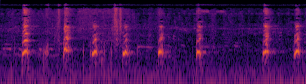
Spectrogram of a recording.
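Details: Twenty-seven-day-old puppies nursing from their mother give sharp, brief squeaky yelps at a steady pace, roughly one every two-thirds of a second, over a quiet low hum.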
